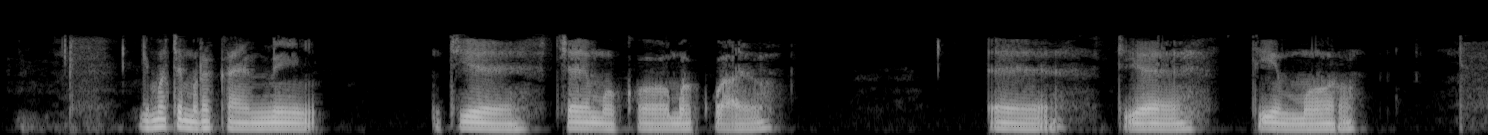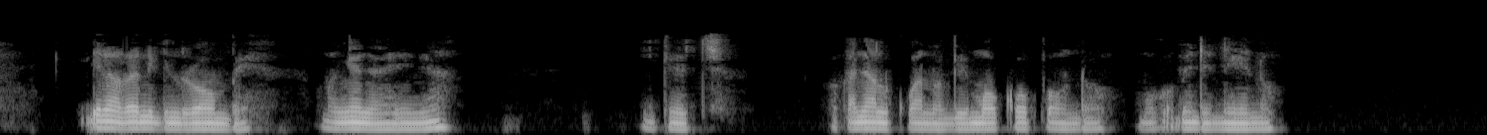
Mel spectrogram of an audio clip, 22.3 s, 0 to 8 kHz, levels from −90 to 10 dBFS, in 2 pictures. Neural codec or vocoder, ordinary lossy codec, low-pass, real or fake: none; AAC, 16 kbps; 7.2 kHz; real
